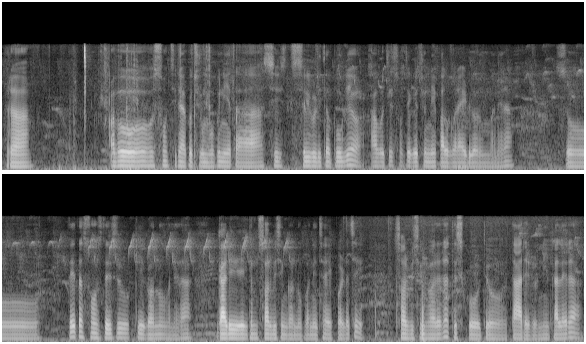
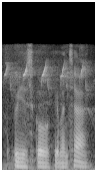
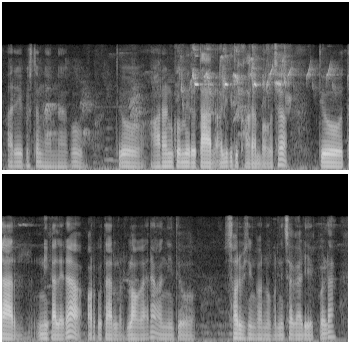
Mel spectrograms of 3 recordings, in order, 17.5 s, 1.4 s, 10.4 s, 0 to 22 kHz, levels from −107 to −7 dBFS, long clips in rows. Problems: constant background noise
